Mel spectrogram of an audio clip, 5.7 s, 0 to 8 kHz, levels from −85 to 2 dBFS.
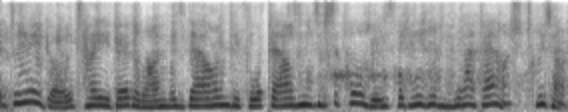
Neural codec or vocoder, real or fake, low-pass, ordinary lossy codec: codec, 16 kHz, 1 kbps, FreqCodec, smaller model; fake; 7.2 kHz; AAC, 32 kbps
